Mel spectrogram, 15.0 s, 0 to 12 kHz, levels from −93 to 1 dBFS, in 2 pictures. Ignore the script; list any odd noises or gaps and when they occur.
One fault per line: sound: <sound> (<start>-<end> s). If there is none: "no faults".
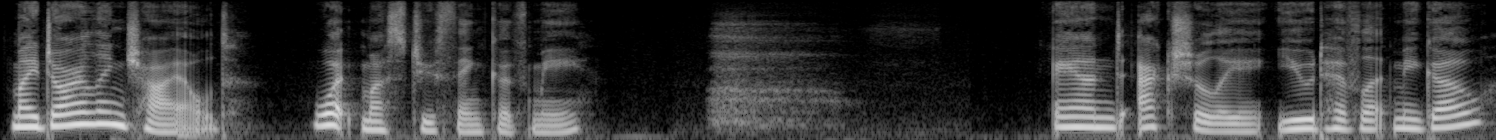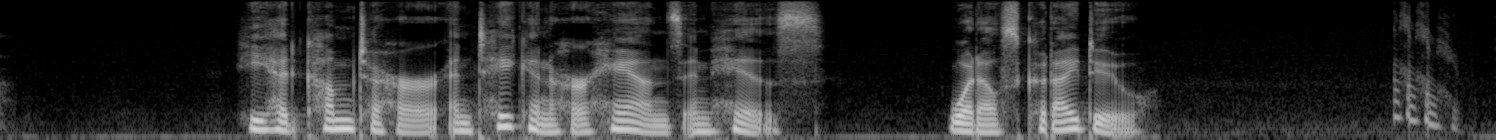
sound: sigh (3.5-4.7 s)
sound: chirp (14.4-14.8 s)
